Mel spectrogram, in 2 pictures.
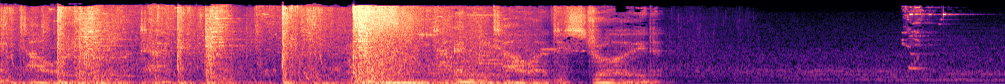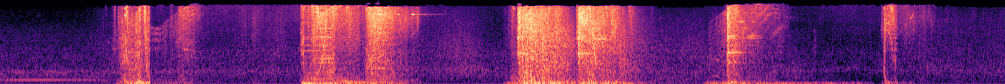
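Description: Energy weapons blast and crackle in a loud fight.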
